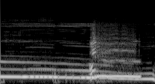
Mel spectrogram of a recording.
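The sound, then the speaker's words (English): People howl like wolves, imitating the sound with their voices: a sustained, mid-pitched wail that lifts slightly partway through, thickens for a moment, then holds steady before breaking off. “Howl!”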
